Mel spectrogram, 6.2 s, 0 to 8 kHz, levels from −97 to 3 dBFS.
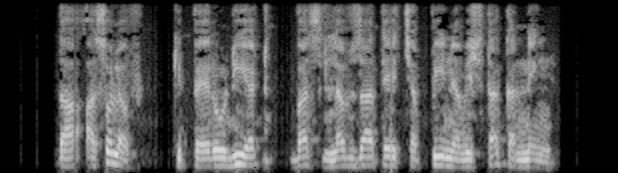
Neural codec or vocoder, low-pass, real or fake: none; 7.2 kHz; real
